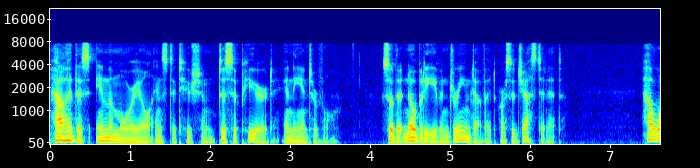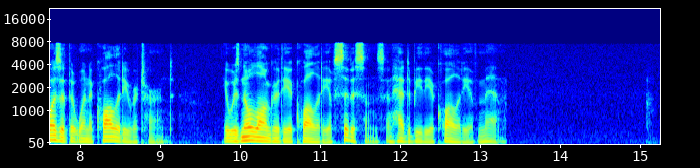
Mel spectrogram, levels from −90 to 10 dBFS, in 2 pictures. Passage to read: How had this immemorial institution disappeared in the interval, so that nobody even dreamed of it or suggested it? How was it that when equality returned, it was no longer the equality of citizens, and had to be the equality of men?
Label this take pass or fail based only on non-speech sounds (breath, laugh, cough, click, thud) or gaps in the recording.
pass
